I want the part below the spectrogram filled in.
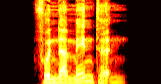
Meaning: dative plural of Fundament
- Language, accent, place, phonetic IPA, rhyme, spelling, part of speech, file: German, Germany, Berlin, [fʊndaˈmɛntn̩], -ɛntn̩, Fundamenten, noun, De-Fundamenten.ogg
